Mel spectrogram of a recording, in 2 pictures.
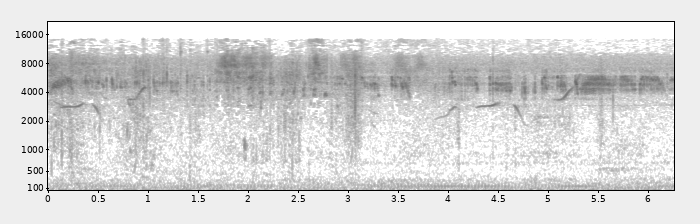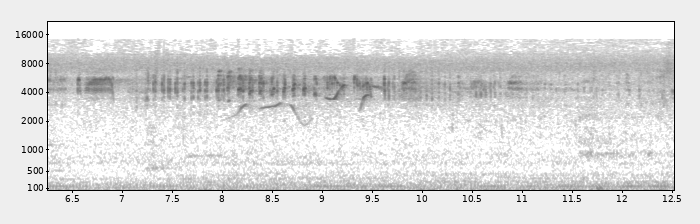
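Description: A bird calling in short hooked chirps, two or three at a time every few seconds, over a high buzzing that swells and fades and a steady low rumble.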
